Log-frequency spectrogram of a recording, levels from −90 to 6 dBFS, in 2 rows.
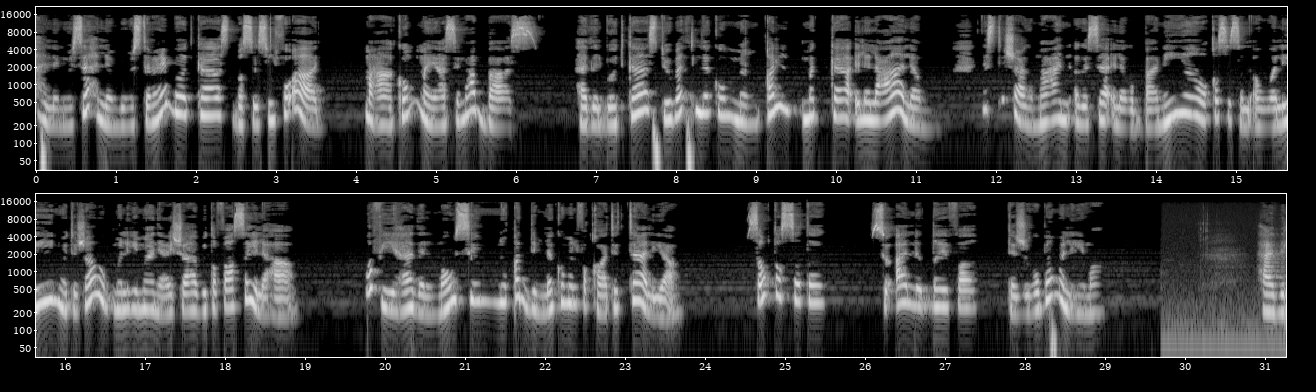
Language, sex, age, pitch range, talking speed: Arabic, female, 10-29, 205-300 Hz, 80 wpm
